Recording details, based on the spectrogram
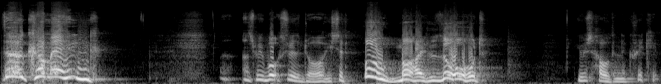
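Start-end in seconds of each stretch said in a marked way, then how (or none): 0.0-1.1 very high, loud, slow yell; shouting. A narrator's reading. 3.6-4.9 loud, drawn-out gasp of shock; slow horrified cry; shocked exclamation. A narrator's reading. PE teacher sees the stranger.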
